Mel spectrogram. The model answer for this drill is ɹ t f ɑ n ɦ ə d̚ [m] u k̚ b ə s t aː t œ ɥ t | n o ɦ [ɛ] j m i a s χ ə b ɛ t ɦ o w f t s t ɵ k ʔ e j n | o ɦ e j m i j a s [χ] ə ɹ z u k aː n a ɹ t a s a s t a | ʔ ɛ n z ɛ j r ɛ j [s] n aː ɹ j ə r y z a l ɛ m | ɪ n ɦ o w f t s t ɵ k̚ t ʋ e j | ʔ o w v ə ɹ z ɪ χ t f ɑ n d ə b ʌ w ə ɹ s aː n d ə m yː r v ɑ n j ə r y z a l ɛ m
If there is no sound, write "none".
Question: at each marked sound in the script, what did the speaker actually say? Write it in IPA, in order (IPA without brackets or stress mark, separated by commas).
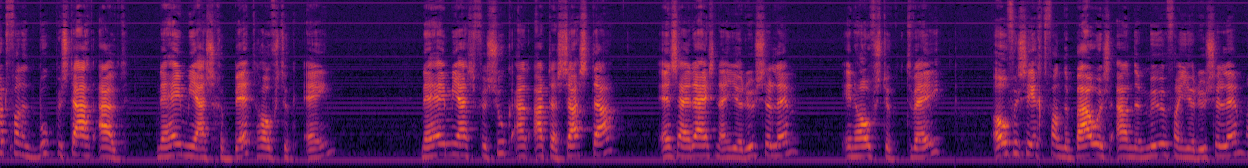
b, e, f, s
